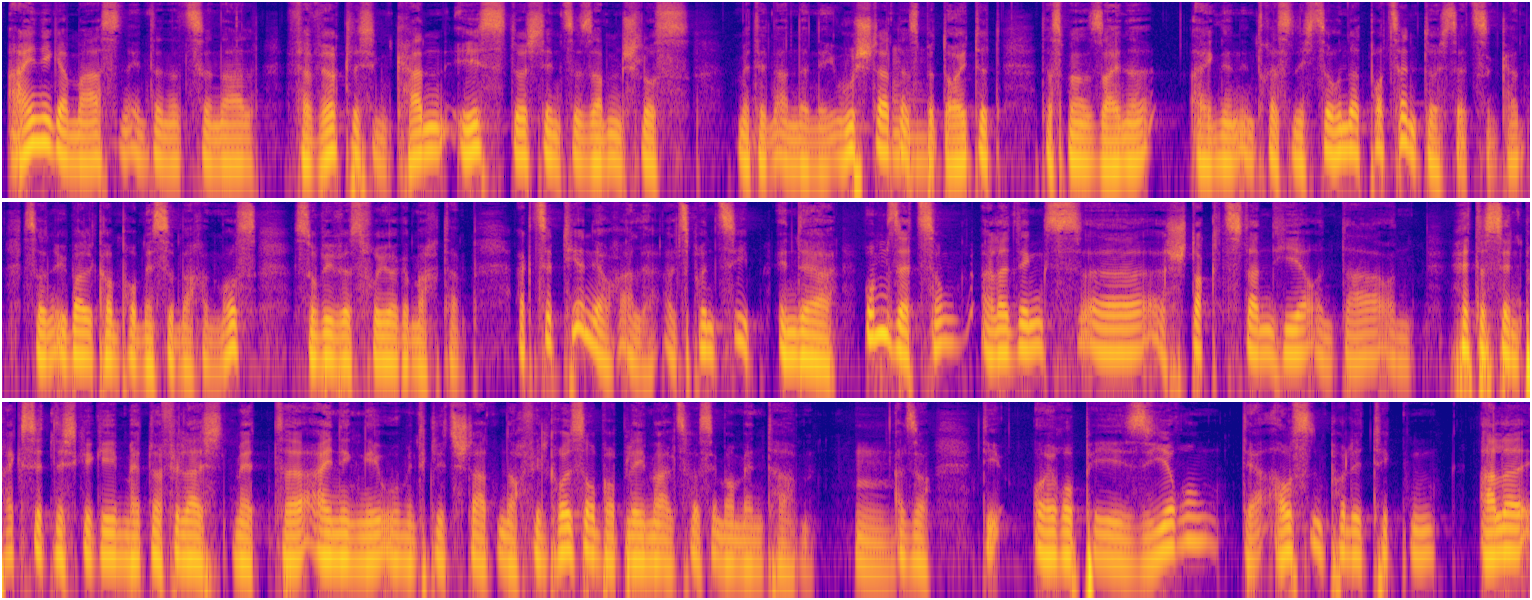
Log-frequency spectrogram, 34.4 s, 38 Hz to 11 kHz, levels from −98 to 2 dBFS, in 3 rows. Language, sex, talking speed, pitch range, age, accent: German, male, 145 wpm, 105-135 Hz, 60-79, German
